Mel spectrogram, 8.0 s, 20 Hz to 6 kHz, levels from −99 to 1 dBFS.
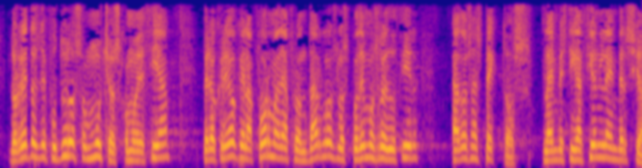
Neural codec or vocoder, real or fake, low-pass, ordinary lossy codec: none; real; 5.4 kHz; none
